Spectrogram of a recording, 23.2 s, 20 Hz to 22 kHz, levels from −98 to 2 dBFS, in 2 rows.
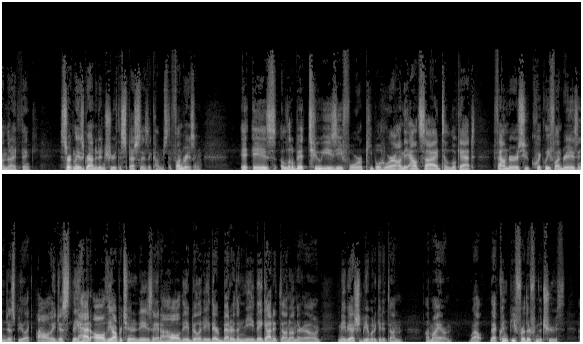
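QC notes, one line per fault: No fault found in this speech clip.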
